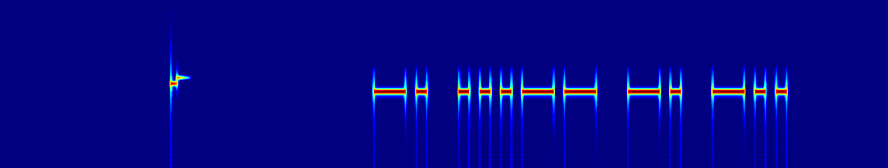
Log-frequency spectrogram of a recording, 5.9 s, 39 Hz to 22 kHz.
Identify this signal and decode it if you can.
Morse code, heard as a keyed tone, about 17 wpm, 700 Hz. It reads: N3ND
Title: Easy Call Signs Repeated 3x - 17wpm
